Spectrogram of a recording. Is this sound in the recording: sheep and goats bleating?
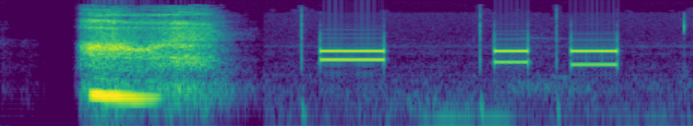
no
